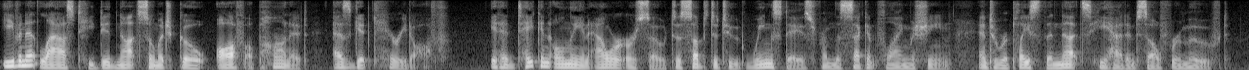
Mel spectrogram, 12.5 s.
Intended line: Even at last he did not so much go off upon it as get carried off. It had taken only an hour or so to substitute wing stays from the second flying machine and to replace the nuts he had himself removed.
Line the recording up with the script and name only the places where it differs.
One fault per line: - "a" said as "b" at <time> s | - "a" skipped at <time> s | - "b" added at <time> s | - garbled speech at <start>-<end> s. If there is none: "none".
none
